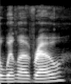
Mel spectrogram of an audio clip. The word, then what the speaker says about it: Willa Rowe: Username is at the Willa Rowe.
